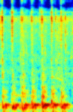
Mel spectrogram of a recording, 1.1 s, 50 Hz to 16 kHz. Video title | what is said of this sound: How Did this Gutter Guard Perform Worse than an Open Gutter? (Out of 9 Guards Reviewed) [2025: EP2] | that Hollow sound means that it's not clogged in the down spout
